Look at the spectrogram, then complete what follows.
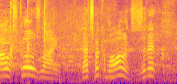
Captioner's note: crowd yelling drowning voice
